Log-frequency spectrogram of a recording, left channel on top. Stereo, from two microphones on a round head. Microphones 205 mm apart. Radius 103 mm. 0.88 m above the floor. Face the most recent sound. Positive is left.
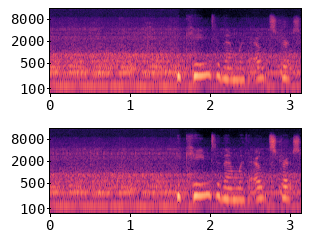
turn(degrees=-30)  # may be behind; listen again after turning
